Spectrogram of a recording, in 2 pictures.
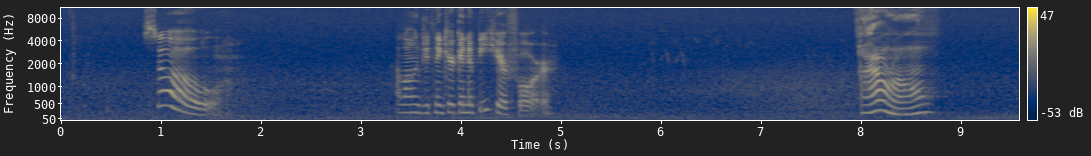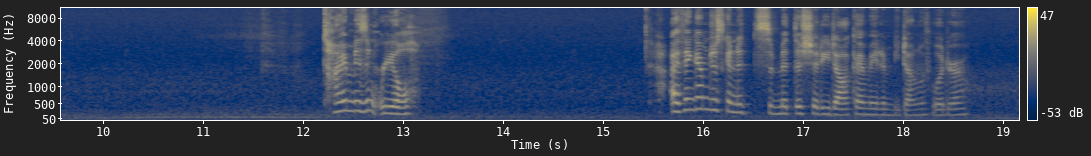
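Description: A young woman speaks calmly nearby, in short bursts.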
